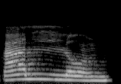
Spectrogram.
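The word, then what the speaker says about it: ἄλλον: Alon. Sí, esa se pronuncia solo, ¿verdad? Alon. Sí. Las dos L se pronuncian Las dos L se pronuncian como L. Alon.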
